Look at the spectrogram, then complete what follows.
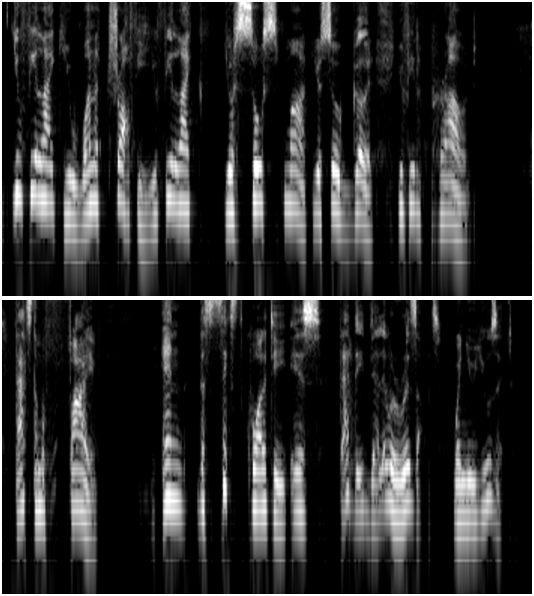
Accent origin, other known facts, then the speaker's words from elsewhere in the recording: India; Growing up in India, I always had uncles and aunts visiting from the States.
